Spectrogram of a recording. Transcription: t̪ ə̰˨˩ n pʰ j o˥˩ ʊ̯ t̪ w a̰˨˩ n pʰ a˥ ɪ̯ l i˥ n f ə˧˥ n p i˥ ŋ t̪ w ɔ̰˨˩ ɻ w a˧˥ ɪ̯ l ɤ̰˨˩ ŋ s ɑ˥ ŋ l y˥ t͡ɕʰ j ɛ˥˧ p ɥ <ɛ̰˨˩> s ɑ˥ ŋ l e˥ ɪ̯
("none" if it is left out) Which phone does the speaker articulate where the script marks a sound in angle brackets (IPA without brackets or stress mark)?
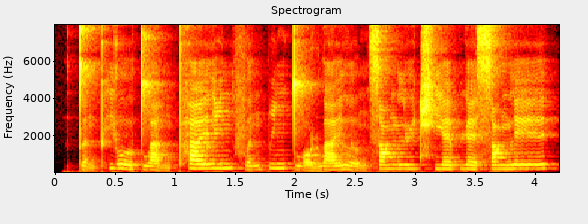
ɛ˥˩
